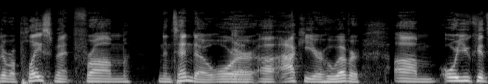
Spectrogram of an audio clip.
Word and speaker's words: Aki: Aki. So it wasn't AKI. Well, it's AKI Aki. That's how it's spelled, but it's pronounced... It's actually said as Aki?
